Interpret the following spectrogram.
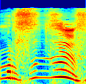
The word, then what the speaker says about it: Mercedes: делают все апологеты марки они не произносят гласные они говорят так вот с пренебрежение и понятно что это очень круто там Месс у меня в натуре и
